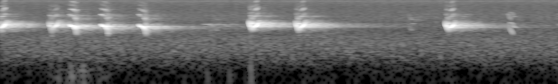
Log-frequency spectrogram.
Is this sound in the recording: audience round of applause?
no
